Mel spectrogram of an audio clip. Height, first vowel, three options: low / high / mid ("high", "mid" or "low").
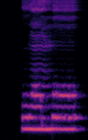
mid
